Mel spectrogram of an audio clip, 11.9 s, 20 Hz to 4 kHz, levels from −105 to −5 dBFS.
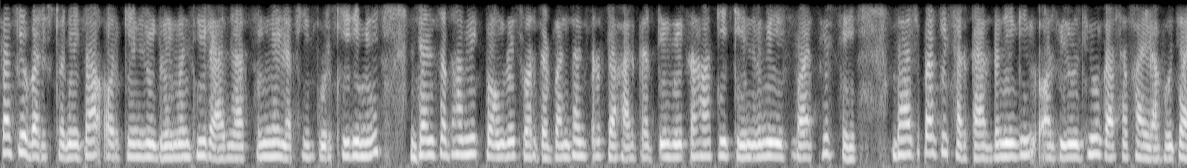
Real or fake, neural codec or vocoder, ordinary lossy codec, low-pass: fake; codec, 16 kHz, 2 kbps, FreqCodec, smaller model; none; 3.6 kHz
